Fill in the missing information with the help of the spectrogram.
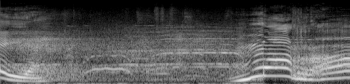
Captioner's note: attendees cheering and applauding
